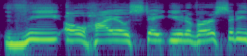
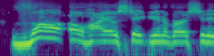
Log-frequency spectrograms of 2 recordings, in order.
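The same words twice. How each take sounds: First: The word 'the' is pronounced 'thee'. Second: The word 'the' is pronounced 'thuh'. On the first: The speaker calls it right. "that is grammatically correct" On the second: The speaker calls it wrong. "would be wrong. You're mispronouncing the"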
